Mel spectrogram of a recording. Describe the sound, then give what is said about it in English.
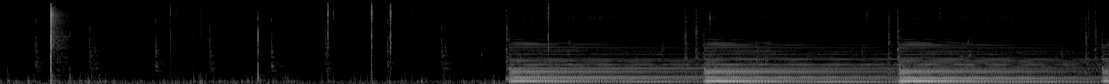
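A clock ticks softly at a steady pace, then a deep, resonant chime rings out, struck three times in succession, each tone humming and lingering before the next. “The clock ticked, the coals stirred in the grate”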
